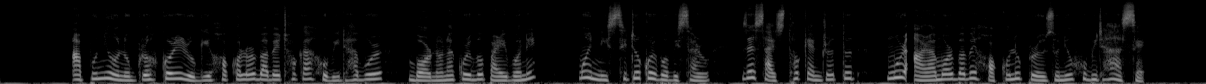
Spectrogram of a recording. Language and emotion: Assamese, fearful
